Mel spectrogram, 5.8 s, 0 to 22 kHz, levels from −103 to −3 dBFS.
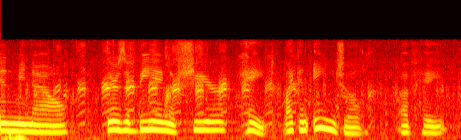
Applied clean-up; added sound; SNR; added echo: none; Fowl; 11 dB; none.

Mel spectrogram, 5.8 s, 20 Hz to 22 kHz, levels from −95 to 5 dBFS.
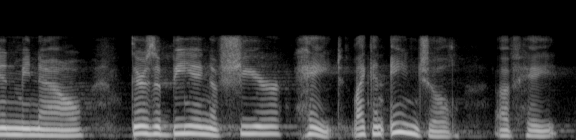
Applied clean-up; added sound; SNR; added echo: none; none; none; none.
